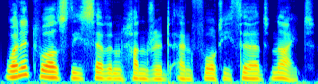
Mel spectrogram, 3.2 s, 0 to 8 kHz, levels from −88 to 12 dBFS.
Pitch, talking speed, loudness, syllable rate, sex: 140 Hz, 190 wpm, -19 LUFS, 4.2 syllables/s, male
